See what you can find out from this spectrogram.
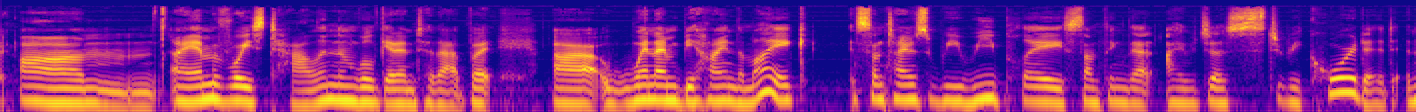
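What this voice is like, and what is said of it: French accent in English. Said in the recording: “a big French accent. But it's not that bad.”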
